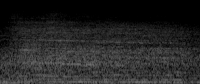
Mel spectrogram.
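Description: A steady hiss with a low hum underneath.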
